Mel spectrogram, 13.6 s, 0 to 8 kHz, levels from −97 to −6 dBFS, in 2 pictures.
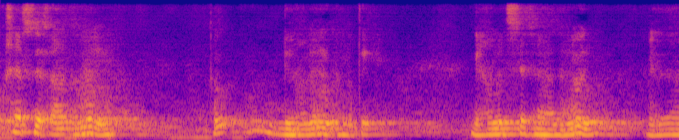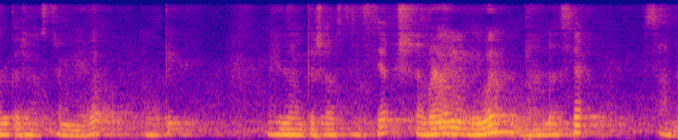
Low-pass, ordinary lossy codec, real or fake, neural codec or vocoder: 7.2 kHz; none; fake; codec, 44.1 kHz, 2.6 kbps, DAC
